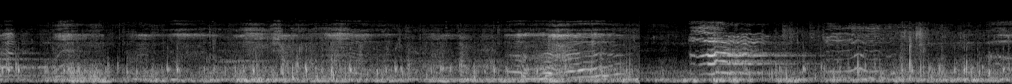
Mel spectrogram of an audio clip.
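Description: Several horses walking on a stone floor, hooves clopping irregularly, with a horse whinnying in the middle. Film score and voices run underneath.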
